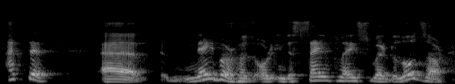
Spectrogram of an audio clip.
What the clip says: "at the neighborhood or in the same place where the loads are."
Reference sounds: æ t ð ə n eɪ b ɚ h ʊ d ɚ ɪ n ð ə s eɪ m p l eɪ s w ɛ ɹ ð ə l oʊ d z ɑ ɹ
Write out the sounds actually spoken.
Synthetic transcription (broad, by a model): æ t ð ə n eɪ b ɚ h ʊ d ɚ ɪ n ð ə s eɪ m p l eɪ s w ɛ ɹ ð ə l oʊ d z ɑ ɹ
